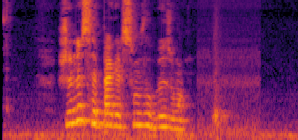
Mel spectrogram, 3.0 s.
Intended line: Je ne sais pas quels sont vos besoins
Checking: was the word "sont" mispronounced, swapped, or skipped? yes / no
no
